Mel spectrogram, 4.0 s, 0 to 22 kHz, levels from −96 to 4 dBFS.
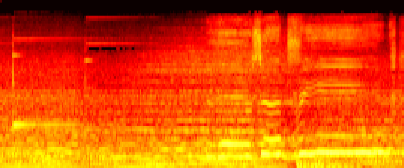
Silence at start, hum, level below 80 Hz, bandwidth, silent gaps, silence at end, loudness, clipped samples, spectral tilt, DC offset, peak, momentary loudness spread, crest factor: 0 s; none; -30 dBFS; 15 kHz; none; 0 s; -17 LUFS; under 0.1%; -4.5 dB/octave; under 0.1%; -4 dBFS; 10 LU; 14 dB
